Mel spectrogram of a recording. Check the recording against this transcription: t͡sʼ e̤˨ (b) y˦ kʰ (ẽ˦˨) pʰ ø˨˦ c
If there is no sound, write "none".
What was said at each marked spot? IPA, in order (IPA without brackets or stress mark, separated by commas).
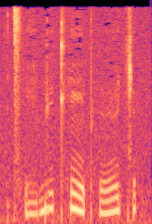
b, ẽ˦˨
